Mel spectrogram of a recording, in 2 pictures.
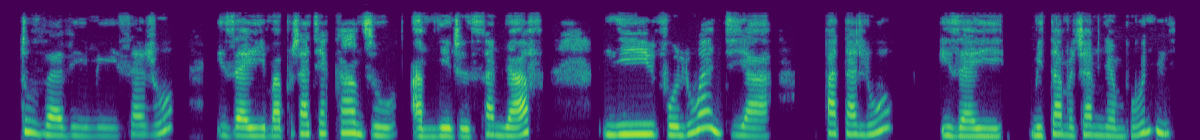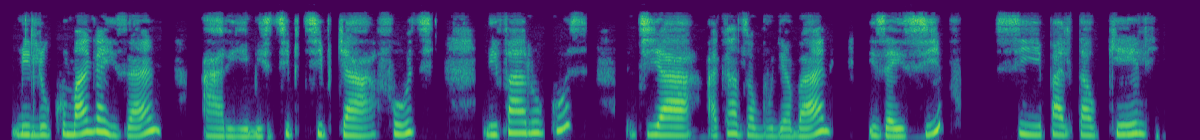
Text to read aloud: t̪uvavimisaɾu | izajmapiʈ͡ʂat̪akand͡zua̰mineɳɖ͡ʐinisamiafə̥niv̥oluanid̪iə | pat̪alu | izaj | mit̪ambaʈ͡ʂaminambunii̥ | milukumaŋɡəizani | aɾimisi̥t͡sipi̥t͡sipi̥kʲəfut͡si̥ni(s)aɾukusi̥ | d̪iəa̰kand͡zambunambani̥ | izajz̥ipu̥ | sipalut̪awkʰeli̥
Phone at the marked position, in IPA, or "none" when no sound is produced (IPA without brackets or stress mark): f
